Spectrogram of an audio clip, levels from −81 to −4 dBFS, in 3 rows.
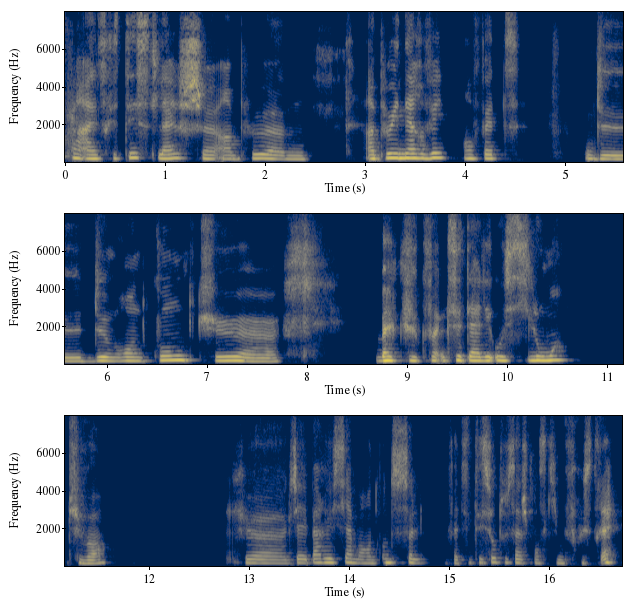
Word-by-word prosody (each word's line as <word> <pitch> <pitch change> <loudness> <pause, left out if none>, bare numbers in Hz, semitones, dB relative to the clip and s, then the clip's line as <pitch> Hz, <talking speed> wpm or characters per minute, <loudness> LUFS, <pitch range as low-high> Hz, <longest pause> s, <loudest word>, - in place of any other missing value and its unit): enfin 235 - 0
attristée, 215 +3 0
slash, 230 -2 +2
un 195 -2 -3
peu, 220 +3 -3
hem, 185 -3 -4 0.6
un 210 - +2
peu 240 +4 +4
énervée 240 +1 +5
en 215 0 0
fait 215 - -5 0.7
de 185 -2 -2
de 195 +4 +1
me 190 -1 -3
rendre 195 -1 -3
compte 230 +2 +3
que, 210 - -4 0.6
heu, - - -24 1.0
bah, 210 +2 +9
que 210 0 -1
enfin, 210 +2 -1
que 200 -1 -3
c'était 220 0 +3
allé 205 0 +4
aussi 215 +1 +2
loin, 220 +2 +5 0.6
tu 190 - -5
vois? 175 +3 -6 1.2
Que, - - -13 0.3
heu, 175 - -13
que 175 - -14
j'avais 190 0 -5
pas 210 - -6
réussi 210 +1 -4
à - - -3
me 195 - -9
rendre 180 -1 -11
compte 205 -1 -3
seule. 200 -3 -5 0.2
En - - -35
fait, 175 +1 -13
c'était 195 +2 -13
surtout 215 +1 -6
ça, 200 -1 -5
je 190 - -4
pense, 180 -1 -13
qui 180 - -13
me 175 - -10
frustrait. 200 +3 -4
210 Hz, 175 wpm, -25 LUFS, 190-220 Hz, 1.2 s, bah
